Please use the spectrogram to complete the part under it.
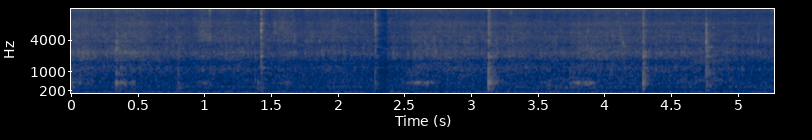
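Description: Chicken fried rice is stirred in a pan over a steady low sizzle, with a spatula scraping and clacking against the metal in sharp, irregular knocks.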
